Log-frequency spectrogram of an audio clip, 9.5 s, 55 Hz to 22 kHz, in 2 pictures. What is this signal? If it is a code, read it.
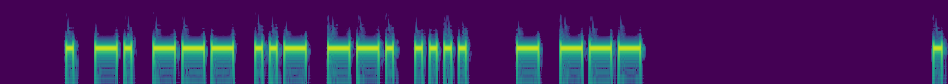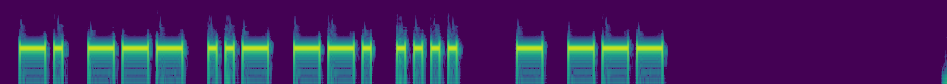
Morse code, heard as a keyed tone, about 33 wpm, 700 Hz. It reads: ENOUGH TO ENOUGH TO
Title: Speed-Racing - Sets of 2 Words 28wpm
